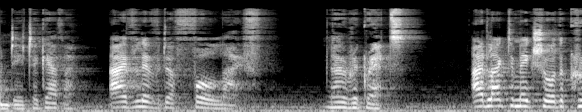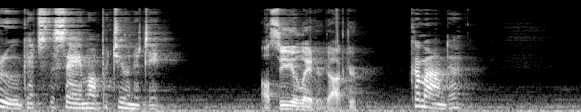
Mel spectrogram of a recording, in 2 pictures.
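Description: A woman speaks calmly.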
